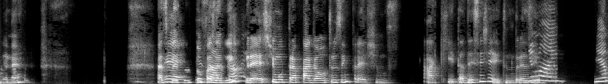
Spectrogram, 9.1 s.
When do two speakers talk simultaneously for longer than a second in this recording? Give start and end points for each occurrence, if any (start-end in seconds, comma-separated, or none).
2.4-4.0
